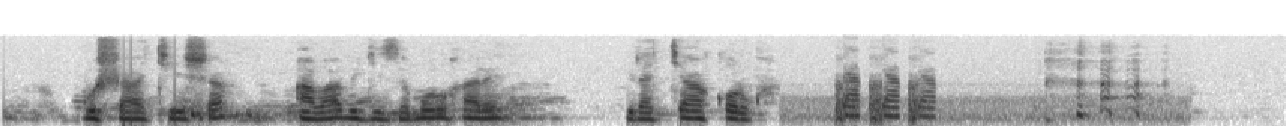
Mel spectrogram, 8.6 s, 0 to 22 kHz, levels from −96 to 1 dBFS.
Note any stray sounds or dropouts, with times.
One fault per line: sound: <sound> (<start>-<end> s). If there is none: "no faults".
sound: laugh (5.6-6.3 s)
sound: laugh (6.9-7.8 s)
